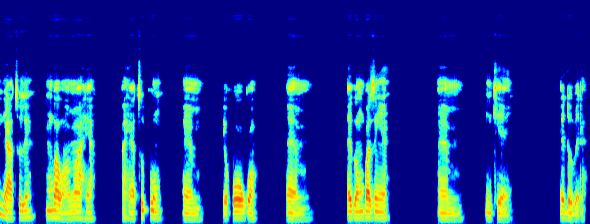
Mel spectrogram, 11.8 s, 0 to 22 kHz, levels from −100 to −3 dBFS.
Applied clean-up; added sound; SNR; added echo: none; none; none; none.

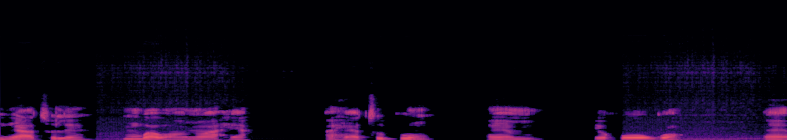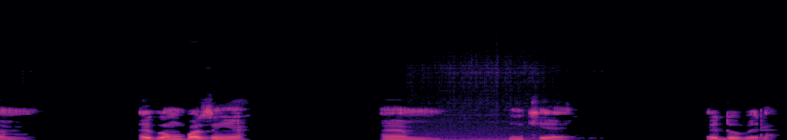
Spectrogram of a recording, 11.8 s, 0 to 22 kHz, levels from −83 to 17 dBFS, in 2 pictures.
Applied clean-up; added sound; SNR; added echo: classical method spectral subtraction.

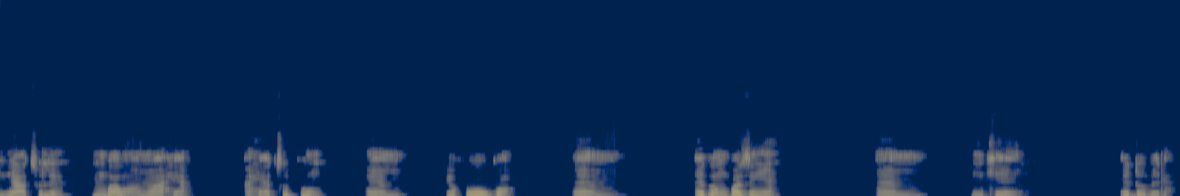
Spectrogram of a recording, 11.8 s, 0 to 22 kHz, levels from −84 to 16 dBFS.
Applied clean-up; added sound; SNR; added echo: neural mask model Resemble Enhance denoiser.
